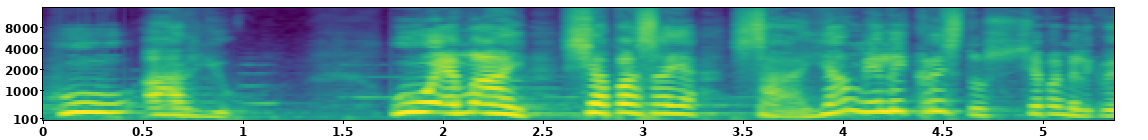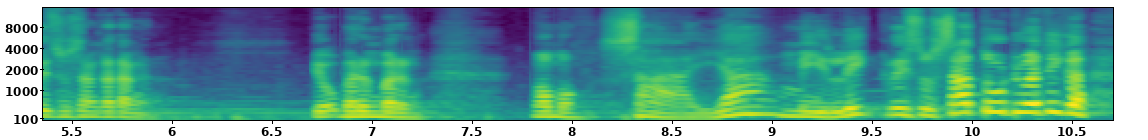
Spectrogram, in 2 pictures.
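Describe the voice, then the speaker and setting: Very high-voiced preacher in a reverberant hall. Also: male voice. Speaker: pastor. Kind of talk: sermon. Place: large church hall. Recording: long hall reverb with music behind.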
